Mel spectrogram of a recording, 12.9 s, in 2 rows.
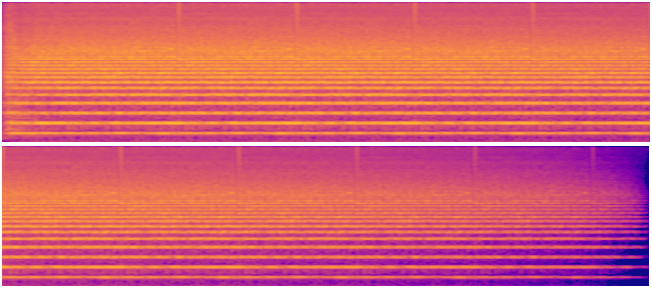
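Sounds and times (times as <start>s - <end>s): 
string loop in C3: 0.0s - 12.6s.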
